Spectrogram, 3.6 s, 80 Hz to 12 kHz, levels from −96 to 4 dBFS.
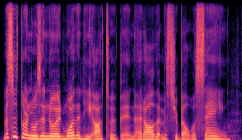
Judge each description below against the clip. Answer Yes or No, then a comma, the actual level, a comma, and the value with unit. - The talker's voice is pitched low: No, high, 215 Hz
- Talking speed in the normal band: No, fast, 295 wpm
